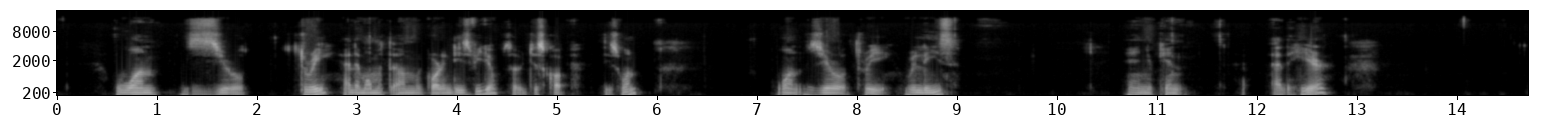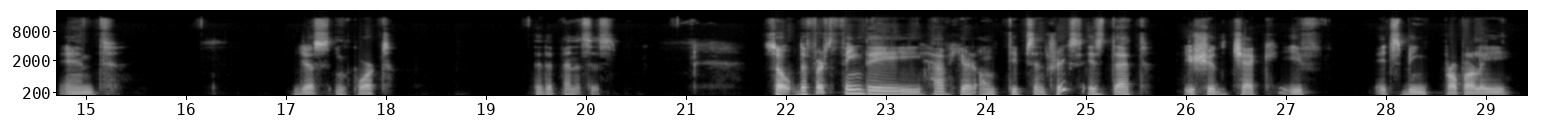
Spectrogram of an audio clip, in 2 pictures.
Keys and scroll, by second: 0.4 super+x, 8.9 Return, 11.2 alt+super+v, 12.9 alt+super+l, 16.2 shift+Tab, 17.5 shift+super+i.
